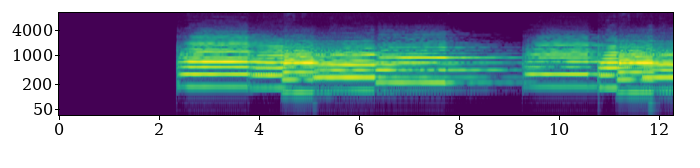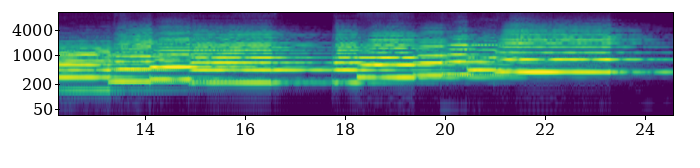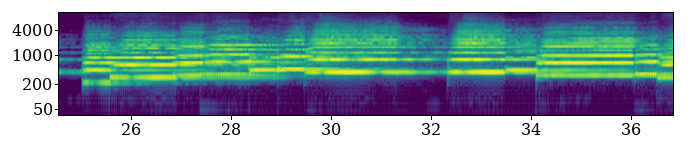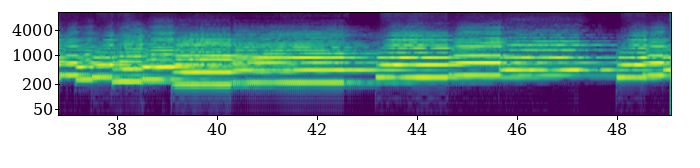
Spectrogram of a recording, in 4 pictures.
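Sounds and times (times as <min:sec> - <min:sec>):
french horn melody: 0:02.4 - 0:49.0.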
